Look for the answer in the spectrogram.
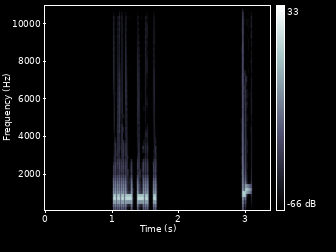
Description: Morse code, heard as a keyed tone, about 40 wpm, 700 Hz. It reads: VNE
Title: All Cut Numbers - 3-Digit 40wpm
